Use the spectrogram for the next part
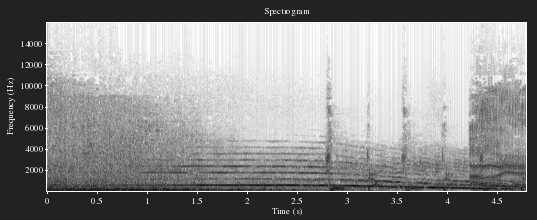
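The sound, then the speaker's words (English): A loud rap track with heavy, booming bass and a long siren-like synth tone sliding downward, punctuated by sharp drum hits toward the end. “That's a good song, right? You liked it, right? You were banging your head, going crazy and wild in the club.”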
